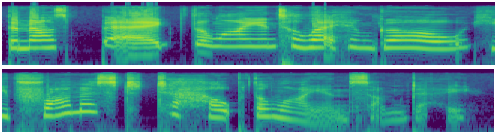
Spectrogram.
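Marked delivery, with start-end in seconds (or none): none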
